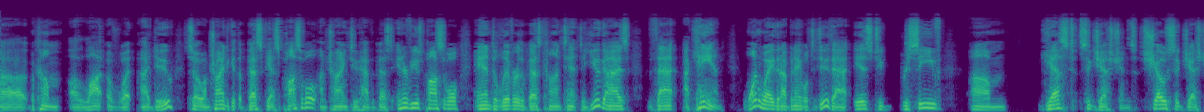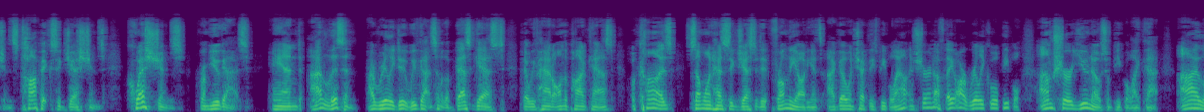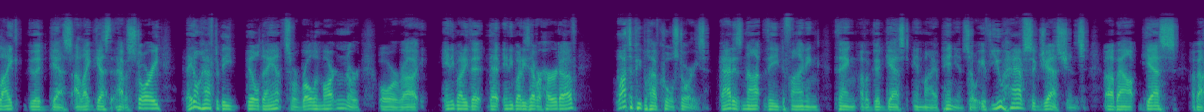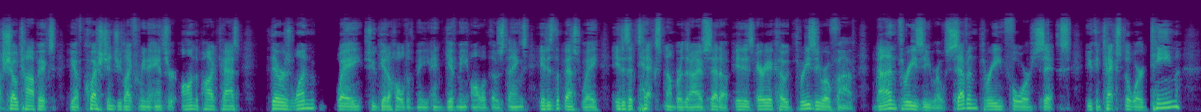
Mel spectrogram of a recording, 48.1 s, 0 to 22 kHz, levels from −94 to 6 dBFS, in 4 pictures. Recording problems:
wrong speed, natural pitch; too fast; 1.8 times normal speed
garbled, watery; slightly
abrupt cut into speech; at the start

